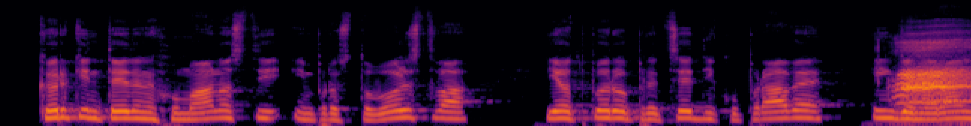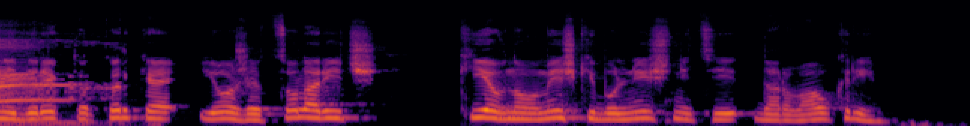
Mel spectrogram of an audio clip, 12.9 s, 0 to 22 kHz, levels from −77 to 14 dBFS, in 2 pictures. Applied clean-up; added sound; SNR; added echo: classical method spectral subtraction.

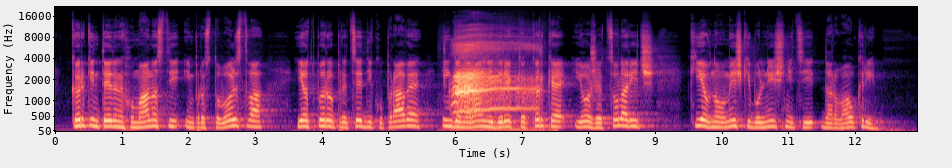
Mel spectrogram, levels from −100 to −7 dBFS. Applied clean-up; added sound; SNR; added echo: none; Meow; -5 dB; none.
